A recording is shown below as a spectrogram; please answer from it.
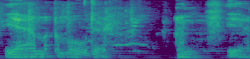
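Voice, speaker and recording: A woman's voice: rumbling low, fairly even intonation, measured pace, creaky. A woman, bantering bluntly in a casual studio chat. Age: 30s. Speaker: music guest.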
